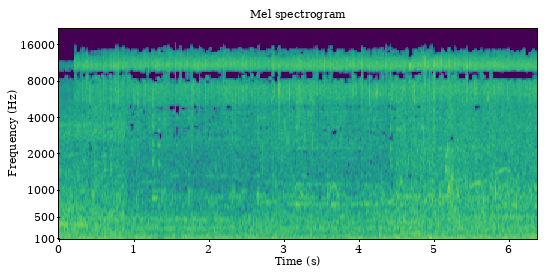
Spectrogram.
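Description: Swimming-pool water sloshing and trickling, a steady wash of moving water that grows fuller about halfway through.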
